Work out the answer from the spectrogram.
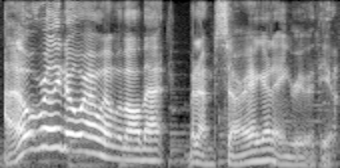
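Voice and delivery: ordinary delivery, nothing marked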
